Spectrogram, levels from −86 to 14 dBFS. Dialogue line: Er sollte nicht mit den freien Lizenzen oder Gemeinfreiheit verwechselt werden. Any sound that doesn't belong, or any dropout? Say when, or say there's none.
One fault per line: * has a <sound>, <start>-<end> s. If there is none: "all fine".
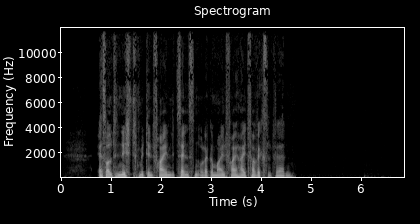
all fine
